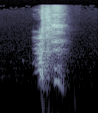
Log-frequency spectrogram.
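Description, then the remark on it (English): A single sneeze bursts out, a quick sharp blast of breath lasting about half a second, with quiet room tone before and after. “Bless you.”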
